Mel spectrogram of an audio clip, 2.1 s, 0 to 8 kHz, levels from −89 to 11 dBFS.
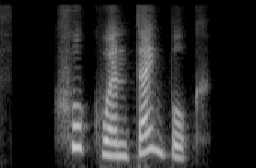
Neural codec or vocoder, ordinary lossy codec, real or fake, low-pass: codec, 16 kHz, 0.2 kbps, FocalCodec; MP3, 48 kbps; fake; 7.2 kHz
